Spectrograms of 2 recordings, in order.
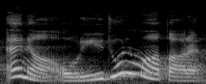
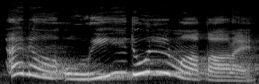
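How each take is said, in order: First: Said in the usual way. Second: Put-on lightly higher, childlike voice for the boy; voicing the boy. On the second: Shown as a demonstration. Teacher voicing the boy who wants rain, lightly childlike. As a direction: speak as the boy in the story. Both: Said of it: "repeats lesson line".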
